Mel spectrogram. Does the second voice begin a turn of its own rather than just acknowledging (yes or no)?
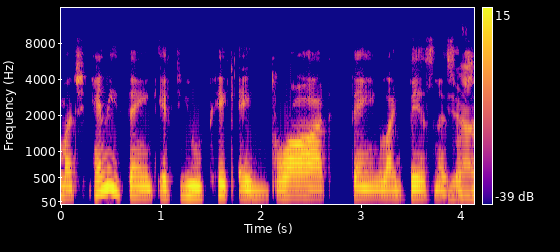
yes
